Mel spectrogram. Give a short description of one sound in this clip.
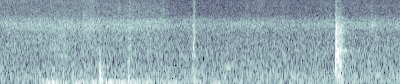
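A hammer knocks on a wooden post.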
